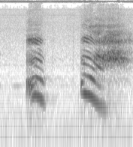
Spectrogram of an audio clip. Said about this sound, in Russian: Он зевает, а ты, пожалуй, вовсе спишь.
